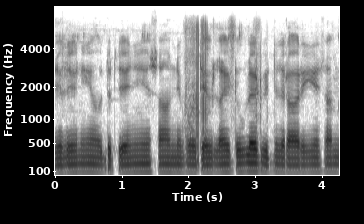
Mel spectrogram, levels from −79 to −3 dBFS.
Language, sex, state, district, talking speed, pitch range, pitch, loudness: Hindi, male, Rajasthan, Bikaner, 140 wpm, 90-95 Hz, 95 Hz, -19 LUFS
